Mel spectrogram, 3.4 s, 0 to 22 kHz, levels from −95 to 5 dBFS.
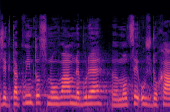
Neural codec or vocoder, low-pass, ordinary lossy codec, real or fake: none; 14.4 kHz; MP3, 64 kbps; real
